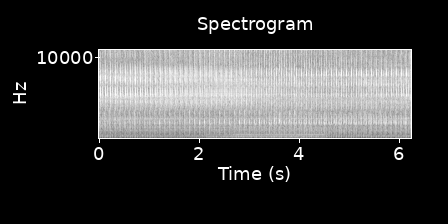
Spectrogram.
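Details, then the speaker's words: Steady rapid tapping at about 200 pulses per minute from a physiotherapy shockwave therapy head moved over a tender area on the skin during a demonstration treatment. "then we take the head of the shock wave just onto the skin and we're moving that around now you will hear a machine just get a little bit lighter as we turn it on here"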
